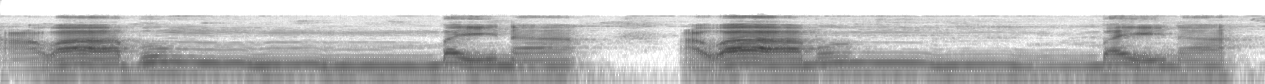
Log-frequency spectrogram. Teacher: iqlab mengubah suara n menjadi suara M · Iklab mengubah suara N menjadi suara M. Atau iklab nun sukun atau tanwin bertemu dengan huruf iklab yaitu huruf ba.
